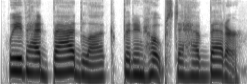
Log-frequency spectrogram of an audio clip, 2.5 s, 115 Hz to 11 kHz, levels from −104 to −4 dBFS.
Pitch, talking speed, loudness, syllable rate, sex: 195 Hz, 265 wpm, -18 LUFS, 5.9 syllables/s, female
